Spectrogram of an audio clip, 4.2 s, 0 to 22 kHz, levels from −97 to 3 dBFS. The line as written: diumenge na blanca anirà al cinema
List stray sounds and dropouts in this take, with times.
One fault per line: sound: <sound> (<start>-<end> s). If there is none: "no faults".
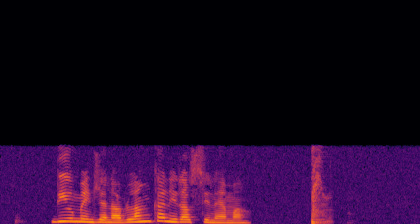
sound: thud (3.1-3.3 s)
